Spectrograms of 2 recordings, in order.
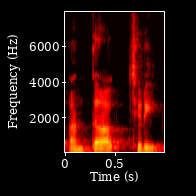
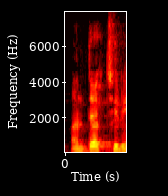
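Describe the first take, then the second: First: अंतराक्षरी with no y glide; long "taa" straight after "an" in अंतराक्षरी; correct form. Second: अंत्याक्षरी with a "tyaa" in it; y glide after the t in अंत्याक्षरी; wrong form. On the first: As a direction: say अंतराक्षरी as an-taak-shri. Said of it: "ये होता है". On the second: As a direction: say अंत्याक्षरी as ant-yaak-shri. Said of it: "नहीं होता". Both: Shown as a demonstration.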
